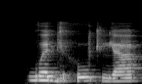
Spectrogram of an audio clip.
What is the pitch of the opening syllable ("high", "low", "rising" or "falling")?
high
